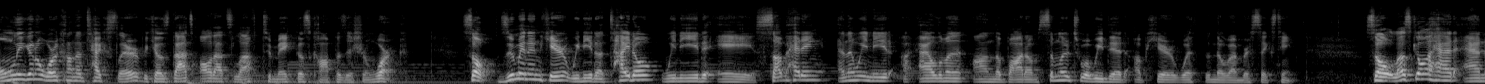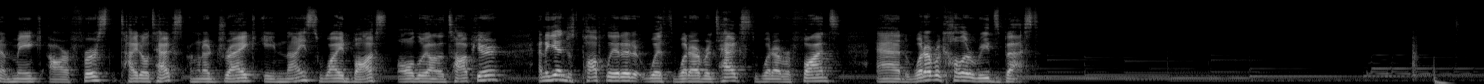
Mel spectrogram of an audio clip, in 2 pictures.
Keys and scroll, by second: 4.7 alt+space, 25.1-27.3 typing, 28.4 ctrl+alt+shift+a.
